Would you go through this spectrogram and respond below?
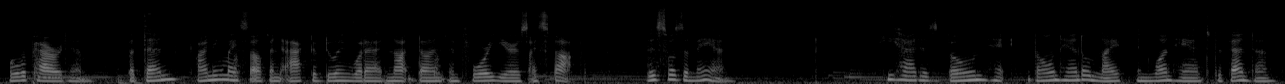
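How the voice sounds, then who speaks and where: A woman doing a soft, unhurried ASMR reading of a novel, with small stumbles and restarts. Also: fairly low pitch, slight background noise. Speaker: streamer reading a novel aloud. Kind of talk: ASMR audiobook-style reading.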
